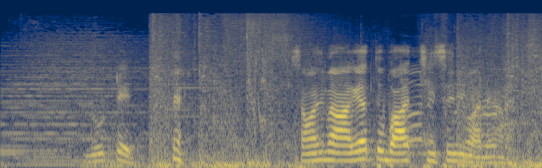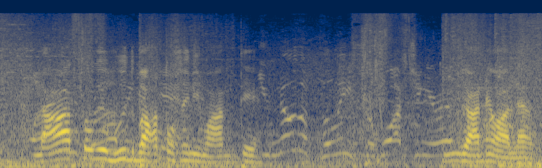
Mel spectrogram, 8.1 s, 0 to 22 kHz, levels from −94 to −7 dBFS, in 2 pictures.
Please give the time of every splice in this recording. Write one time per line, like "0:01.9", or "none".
none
